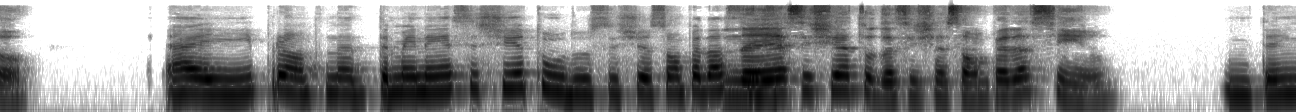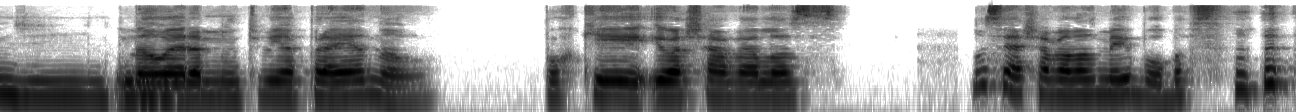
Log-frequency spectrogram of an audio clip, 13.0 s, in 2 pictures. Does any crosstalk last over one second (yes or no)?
no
